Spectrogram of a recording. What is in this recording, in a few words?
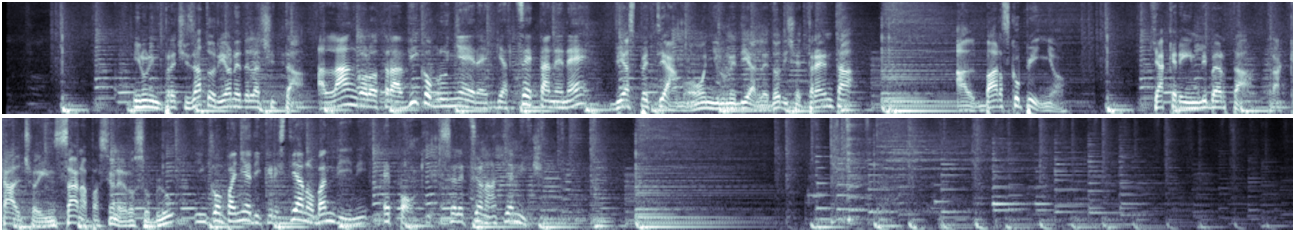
promo; bar scopigno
